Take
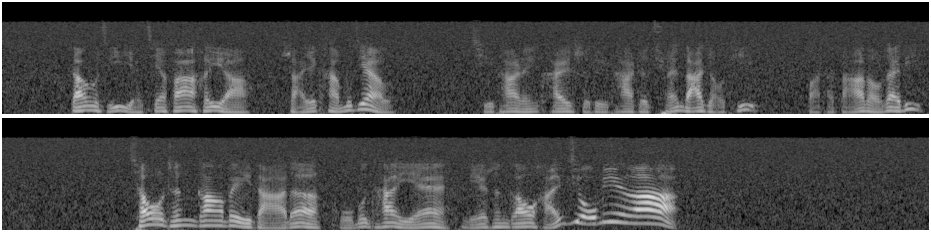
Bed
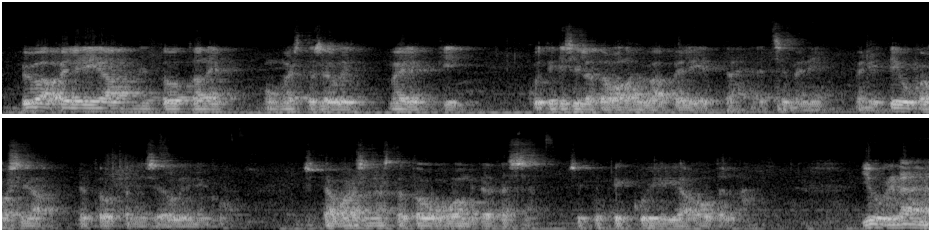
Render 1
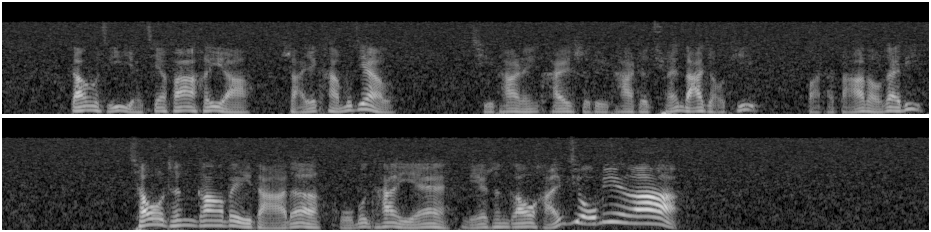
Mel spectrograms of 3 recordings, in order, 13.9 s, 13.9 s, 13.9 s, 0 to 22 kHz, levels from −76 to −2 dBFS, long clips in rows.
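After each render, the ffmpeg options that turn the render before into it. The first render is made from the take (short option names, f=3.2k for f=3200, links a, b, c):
-af "afftdn=nr=7:nf=-40"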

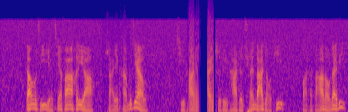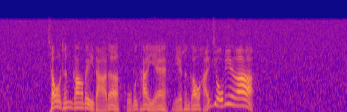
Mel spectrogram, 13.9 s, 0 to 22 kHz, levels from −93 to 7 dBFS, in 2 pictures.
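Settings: -filter_complex "[0:a]asettb=1/sr,asplit=3[a][b][c];[a]atrim=end=2.034[d];[b]atrim=start=2.03:end=2.59,asetpts=PTS-STARTPTS,afade=t=in:d=0.004:c=qsin,afade=t=out:st=0.556:d=0.004:c=qsin,aeval=exprs='(tanh(12.6*val(0)+0.65)-tanh(0.65))/12.6':c=same[e];[c]atrim=start=2.586[f];[d][e]acrossfade=d=0.004:c1=hsin:c2=qsin[g];[g][f]acrossfade=d=0.004:c1=qsin:c2=hsin,asplit=3[h][i][j];[h]afade=t=out:st=3.73:d=0.02[k];[i]acrusher=bits=3:mix=0:aa=0.5,afade=t=in:st=3.73:d=0.02,afade=t=out:st=4.29:d=0.02[l];[j]afade=t=in:st=4.29:d=0.02[m];[k][l][m]amix=inputs=3:normalize=0"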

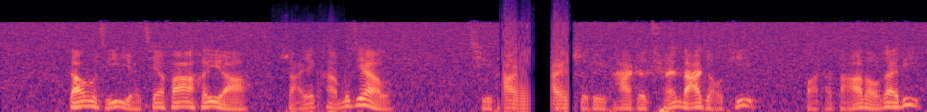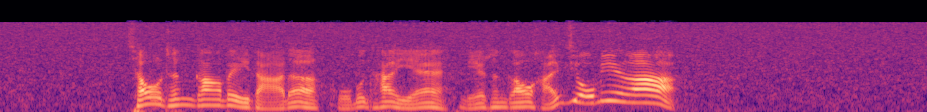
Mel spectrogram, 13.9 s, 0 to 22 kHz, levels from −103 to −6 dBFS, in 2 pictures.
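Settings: -filter_complex "[0:a]asettb=1/sr,asplit=3[a][b][c];[a]atrim=end=4.624[d];[b]atrim=start=4.62:end=5.26,asetpts=PTS-STARTPTS,afade=t=in:d=0.004:c=qsin,afade=t=out:st=0.636:d=0.004:c=qsin,equalizer=f=1.7k:w=5:g=12.5[e];[c]atrim=start=5.256[f];[d][e]acrossfade=d=0.004:c1=hsin:c2=qsin[g];[g][f]acrossfade=d=0.004:c1=qsin:c2=hsin"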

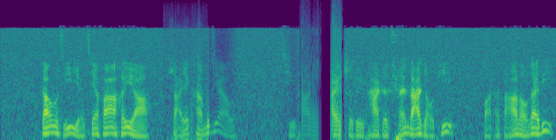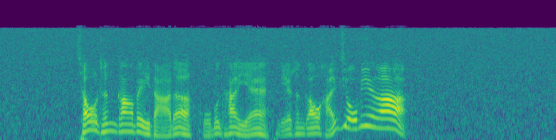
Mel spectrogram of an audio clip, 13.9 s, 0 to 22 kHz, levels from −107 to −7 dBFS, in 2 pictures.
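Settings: -filter_complex "[0:a]asettb=1/sr,asplit=3[a][b][c];[a]atrim=end=2.604[d];[b]atrim=start=2.6:end=4.01,asetpts=PTS-STARTPTS,afade=t=in:d=0.004:c=qsin,afade=t=out:st=1.406:d=0.004:c=qsin,acompressor=threshold=-39dB:ratio=6:attack=3.2:release=140:knee=1:detection=peak[e];[c]atrim=start=4.006[f];[d][e]acrossfade=d=0.004:c1=hsin:c2=qsin[g];[g][f]acrossfade=d=0.004:c1=qsin:c2=hsin,asettb=1/sr,asplit=3[h][i][j];[h]atrim=end=10.414[k];[i]atrim=start=10.41:end=10.97,asetpts=PTS-STARTPTS,afade=t=in:d=0.004:c=qsin,afade=t=out:st=0.556:d=0.004:c=qsin,highpass=130[l];[j]atrim=start=10.966[m];[k][l]acrossfade=d=0.004:c1=hsin:c2=qsin[n];[n][m]acrossfade=d=0.004:c1=qsin:c2=hsin"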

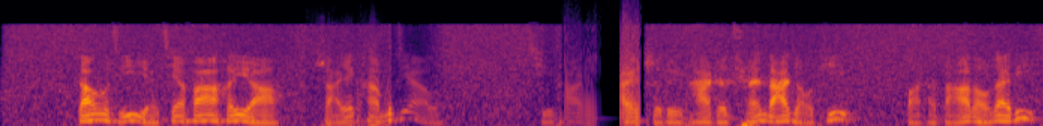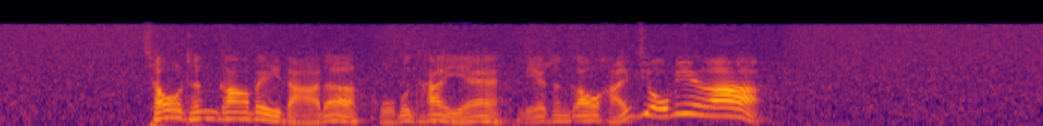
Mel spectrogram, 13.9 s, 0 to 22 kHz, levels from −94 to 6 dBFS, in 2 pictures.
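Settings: -af "bandreject=f=60:t=h:w=6,bandreject=f=120:t=h:w=6,bandreject=f=180:t=h:w=6,adynamicequalizer=threshold=0.00794:dfrequency=3300:dqfactor=0.7:tfrequency=3300:tqfactor=0.7:attack=5:release=100:ratio=0.375:range=3.5:mode=cutabove:tftype=highshelf"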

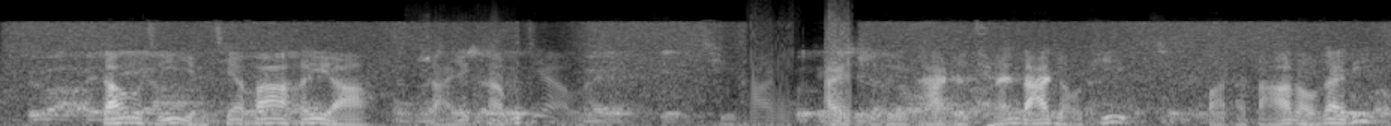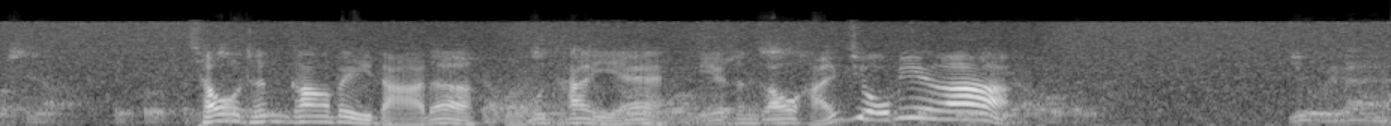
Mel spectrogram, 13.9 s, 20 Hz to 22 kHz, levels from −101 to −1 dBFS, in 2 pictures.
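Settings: -filter_complex "[1:a]volume=-11dB[a];[0:a][a]amix=inputs=2:normalize=0"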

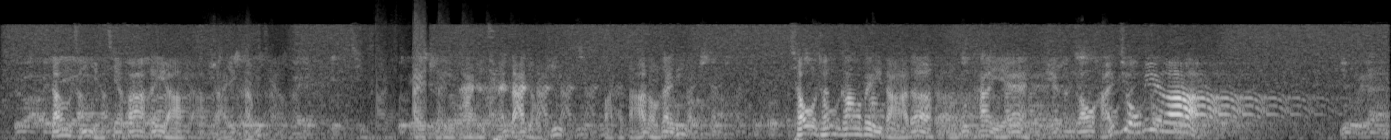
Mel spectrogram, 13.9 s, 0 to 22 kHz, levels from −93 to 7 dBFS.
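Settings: -filter_complex "[0:a]asplit=2[a][b];[b]adelay=12,volume=-3.5dB[c];[a][c]amix=inputs=2:normalize=0,asplit=2[d][e];[e]aecho=0:1:239|478|717|956|1195|1434|1673:0.237|0.14|0.0825|0.0487|0.0287|0.017|0.01[f];[d][f]amix=inputs=2:normalize=0"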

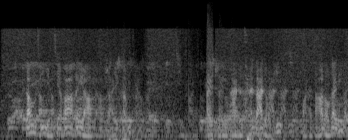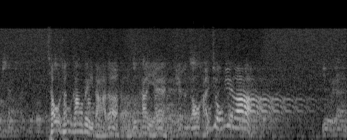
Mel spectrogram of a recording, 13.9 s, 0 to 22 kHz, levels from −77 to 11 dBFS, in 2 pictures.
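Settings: -af "volume=1.5dB,alimiter=limit=-3dB:level=0:latency=1"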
